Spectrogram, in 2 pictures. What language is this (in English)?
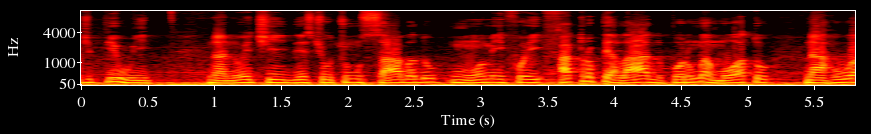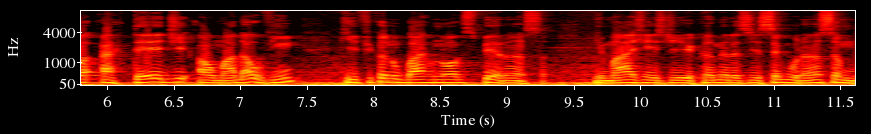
Portuguese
